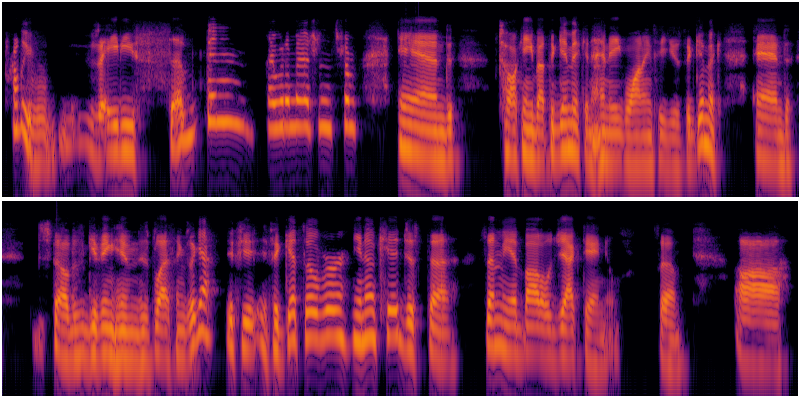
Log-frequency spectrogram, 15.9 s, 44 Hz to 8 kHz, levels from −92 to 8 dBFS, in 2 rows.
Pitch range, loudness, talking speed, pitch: 125-210 Hz, -25 LUFS, 175 wpm, 150 Hz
